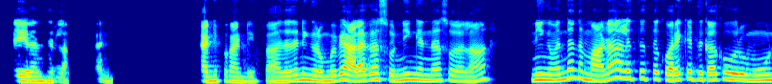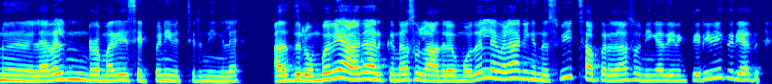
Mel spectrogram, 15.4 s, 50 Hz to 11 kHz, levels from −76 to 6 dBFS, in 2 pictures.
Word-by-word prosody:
போய் 195 -1 +4
வந்துறலாம். 175 -2 -4 0.3
அந் 90 -1 -8 0.9
கண்டிப்பா, 185 0 +1
கண்டிப்பா. 175 +1 -6
அதாவது 180 +3 +1
நீங்க 215 -2 +2
ரொம்பவே 195 +5 +2
அழகா 205 +5 +4
சொன்னீங்கன்னு 215 0 0
தான் 215 - -4
சொல்லலாம். 185 +3 -2 0.5
நீங்க 225 0 +4
வந்து 250 +7 +1
அந்த 290 - -1
மன 200 +2 +3
அழுத்தத்தை 285 -2 -2
குறைக்கிறதுக்காக 235 +1 +1
ஒரு 225 -1 +4
3 220 +1 +2 0.4
லெவல்ன்ற 230 +1 +1
மாரி 205 +2 +1
செட் 200 -3 -7
பண்ணி 205 0 -2
வச்சிருந்தீங்கல்ல, 185 -1 -7 0.4
அது 205 +3 +2
ரொம்பவே 245 +8 +3
அழகா 245 +2 +4
இருக்குன்னு 220 -1 -3
தான் 230 +1 -1
சொல்லலாம். 210 -4 +1
அதில 195 0 +1
முதல் 255 +11 -1
லெவலா 285 -1 +1
நீங்க 260 -3 -3
இந்த 210 -2 -4
ஸ்வீட் 325 +6 -6
சாப்பிடுறது 225 -5 -1
தான் 225 +1 -5
சொன்னீங்க. 205 -2 -5
அது 205 0 -2
எனக்கு 200 +2 -9
தெரியவே 280 +8 -3
தெரியாது. 230 -4 -3
220 Hz, 170 wpm, -22 LUFS, 195-240 Hz, 0.9 s, போய்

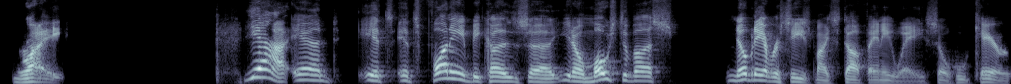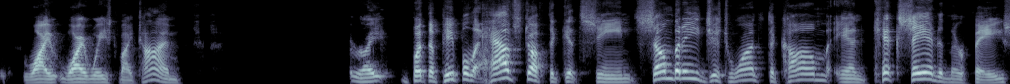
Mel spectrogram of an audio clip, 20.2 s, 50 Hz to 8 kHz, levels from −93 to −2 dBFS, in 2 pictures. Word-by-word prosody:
Right. - - +2 1.8
Yeah, 285 +5 +6
and 190 -3 -1 0.2
it's 170 -2 -3
it's 170 -2 -7
funny 240 -4 +4
because, 150 -4 -1
uh, 125 -3 0
you 180 +3 -6
know, 145 -3 +3
most 210 - +3
of 175 -3 -5
us 160 -1 -2 0.6
nobody 190 +2 +4
ever 150 -4 +1
sees 125 -2 -4
my - - -3
stuff - - -4
anyway, 80 -6 -7
so - - -12
who 110 -3 -15
cares, 85 - -4 0.2
why 110 +2 +3
why 120 +1 +2
waste 115 -1 -6
my - - -6
time? 110 -4 -3 1.7
Right, 140 +1 -3 0.3
but 170 0 +4
the 165 - +3
people 205 +5 0
that - - 0
have 260 +1 +6
stuff 265 - +2
that - - -9
gets 440 - -6
seen, 125 -2 -6
somebody 245 +1 +2
just 180 -5 -6
wants 190 +7 -4
to 155 - -8
come 195 +4 -4
and 125 -5 -6
kick 225 +1 -1
sand 215 -1 +4
in 135 - -6
their 110 -2 -9
face 105 +5 -3
160 Hz, 145 wpm, -26 LUFS, 120-200 Hz, 1.8 s, Yeah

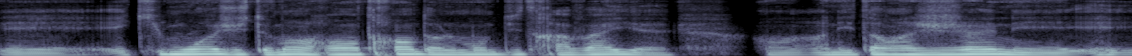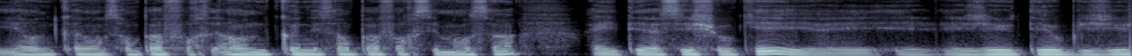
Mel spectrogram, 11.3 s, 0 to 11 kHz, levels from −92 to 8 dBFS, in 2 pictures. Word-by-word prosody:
et 100 -2 -8
et 105 - -8
qui 125 - -8
moi, 135 +1 +6
justement, 125 0 +2
rentrant 125 +3 +2
dans 125 -2 +2
le 120 - +2
monde 125 +1 +1
du 120 +1 -4
travail, 125 +1 +1
heu, 100 -1 -7 0.5
en 105 - -9 0.2
en - - -1
étant 120 +1 +2
un 120 - +4
jeune 130 +3 +5
et 110 +1 -4
et 115 - -5
en 110 0 -2
ne 115 - -3
connaissant 115 0 -5
pas 120 - 0
forcément 120 +1 -5
en 115 - +1
ne 120 - 0
connaissant 120 +1 -1
pas 120 -1 -3
forcément 120 0 -4
ça, 135 +6 -3 0.4
a 110 - -6
été 115 +2 -2
assez 115 +2 -1
choqué 120 +4 0
et 105 -8 -3 0.2
et 105 +2 -11
et - - -3
j'ai 120 +2 +2
été 120 +1 +1
obligé, 115 +1 -1
120 Hz, 210 wpm, -23 LUFS, 110-125 Hz, 0.5 s, moi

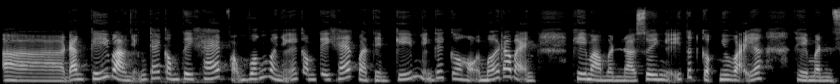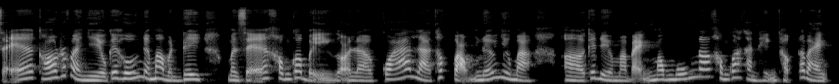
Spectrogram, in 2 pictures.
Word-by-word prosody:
à, 170 -3 0
đăng 225 +2 +6
ký 265 +7 0
vào - - +8
những 215 +4 -7
cái 290 +1 -3
công 250 -4 -2
ty 245 -1 0
khác, 265 +7 -1
phỏng 210 - -3
vấn 250 +8 -2
vào 335 - -1
những - - -4
cái 240 - -3
công 250 -3 -4
ty 230 -1 -2
khác 265 +9 +1
và 225 - +2
tìm 180 -3 -6
kiếm 240 +9 -2
những 265 -5 -5
cái 300 - -5
cơ 255 -5 -4
hội 215 - -2
mới 210 +7 +1
đó 365 +1 +5
bạn. 180 - +1 0.4
Khi 255 -2 0
mà 200 -4 +4
mình, 185 -1 -4
à, 175 0 +1
suy 225 +6 +4
nghĩ 220 +2 -3
tích 335 - -7
cực - - 0
như 225 -1 -1
vậy 210 - +3
á, 260 +6 0 0.3
thì 195 -4 -2
mình 180 -1 -2
sẽ 260 +10 +3
có 265 +5 +3
rất 400 +4 -4
là 240 - +3
nhiều 195 -3 +1
cái 290 0 -1
hướng 270 +5 0
để 305 - -1
mà 270 0 +3
mình 185 -5 -4
đi. 230 +1 0 0.2
Mình 200 -1 -2
sẽ 285 - +4
không 260 -3 -1
có 305 - +2
bị, 100 - -1
gọi - - +1
là, 175 -2 -1
quá 240 +9 +2
là - - +2
thất 325 0 -2
vọng - - +6
nếu 220 +8 -1
như 310 -4 -3
mà, 185 -7 +2 0.3
ờ, 185 -3 +1
cái 290 - -2
điều 215 -8 -2
mà 175 -1 -2
bạn 195 +3 +3
mong 225 0 0
muốn 245 +8 -2
nó 350 0 +4
không 265 -5 -4
có 315 0 -1
thành 220 -6 -4
hiện 180 +1 -7
thực - - -2
đó 325 +1 -3
bạn. 170 - +1
230 Hz, 285 wpm, -24 LUFS, 190-270 Hz, 0.4 s, vào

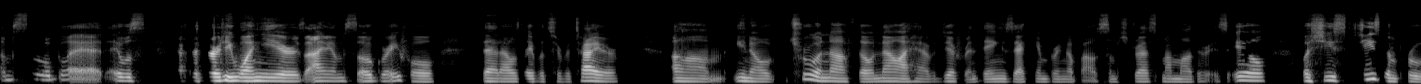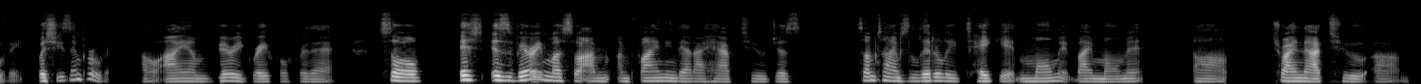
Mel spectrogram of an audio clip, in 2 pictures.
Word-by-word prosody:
I'm 200 +2 -10
so 220 -2 -7
glad, 235 +9 -3
it - - 0
was 165 -2 -1 0.3
after 165 0 -8
31 170 -1 +10
years, 155 -3 +5
I 160 - +5
am 155 -1 -5
so 150 0 -1
grateful 150 -5 -4 0.4
that 140 -2 +1
I 135 0 -1
was 135 0 -4
able 135 0 -5
to 130 0 -16
retire, 140 +1 +4 0.5
um, 140 -3 -3
you 160 0 0
know, 135 -4 -2 0.2
true 235 -5 -1
enough, 145 -4 0
though, 130 0 -1
now 145 0 -1
I 130 - +4
have 130 -1 -11
different 135 -3 -9
things 130 +1 -6
that 120 0 -4
can 130 -1 -10
bring 125 -1 -13
about 120 - -13
some 125 0 -13
stress 130 0 -8
my 130 - -9
mother 125 0 -9
is - - -18
ill, 175 -2 +2 0.3
but 165 -2 0
she's 180 +1 -2
she's 240 0 +1
improving 135 -5 -5 0.2
but 160 - +5
she's 175 +3 -7
improving, 240 +2 -5 0.3
so - - -11
I 135 +1 -1
am 140 -1 -7
very 160 -1 0
grateful 135 -1 -7
for 135 - -12
that, 130 -1 -11 0.4
so 160 -4 +4 0.4
it's 210 -1 +8
it's 195 -2 +7
very 190 +4 +5
much 170 -5 +1
so, 170 - -3
I'm-I'm 145 -1 -3
finding 155 0 -2
that 140 -1 -5
I 135 - -6
have 130 -1 -7
to 135 -2 -10
just, 130 -1 -10 0.5
sometimes, 180 -5 -2
literally, 160 -1 0
take 145 -1 -1
it - - -5
moment 145 +2 -4
by 135 -1 -3
moment, 130 +2 -6 0.5
uh, 135 -2 -8 0.5
try 150 -1 +3
not 135 -2 +3
to, 130 0 -8
um, 130 +3 -16
145 Hz, 165 wpm, -24 LUFS, 135-165 Hz, 0.5 s, 31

